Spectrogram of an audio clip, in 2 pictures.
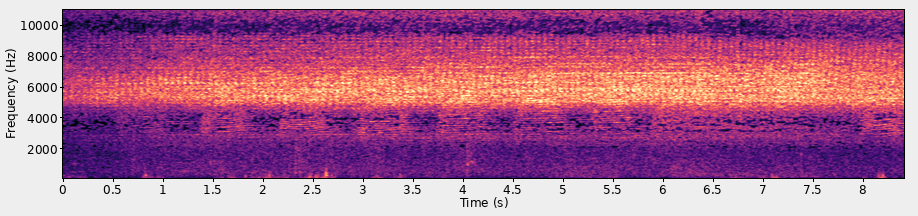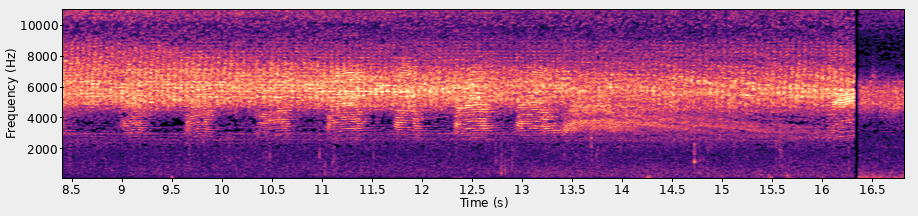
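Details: Crickets in summer in Japan, a dense, steady high-pitched shimmering drone with a faster pulsed trill beneath it, running unbroken for the whole stretch; faint low rustling and wind in the background.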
